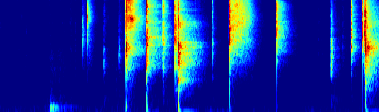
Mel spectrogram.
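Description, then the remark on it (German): A Polana Spezi carbonated soft drink is opened on a Wednesday evening: a soft thump, then a run of sharp, crackling hiss bursts that fizz out quickly, with no voices. “Hör mal, das zischt doch gleich. Doch. Geil. Leute, es sind keine leichten Tage. Es ist Mittwochabend und wir trinken Polana Spezi.”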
